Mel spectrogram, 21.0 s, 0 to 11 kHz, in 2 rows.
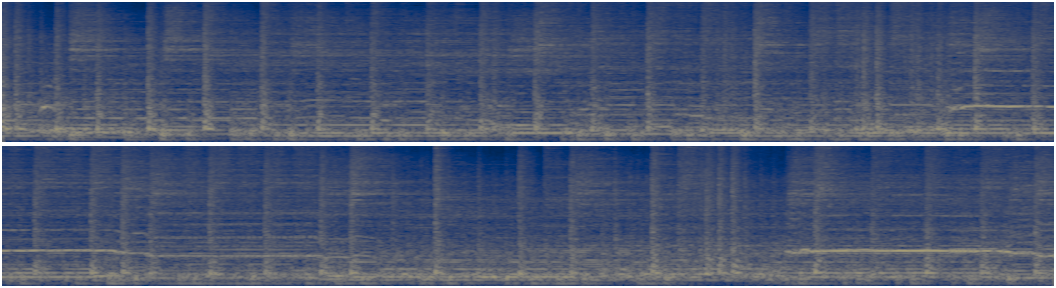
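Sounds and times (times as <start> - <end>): drum kit: 0.0 - 21.0
electric guitar: 0.0 - 21.0.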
